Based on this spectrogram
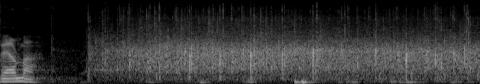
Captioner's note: audience applauding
